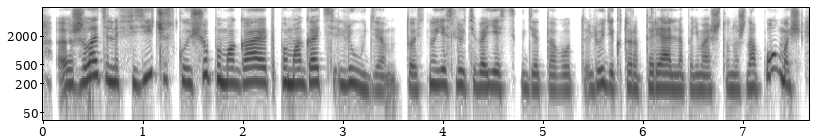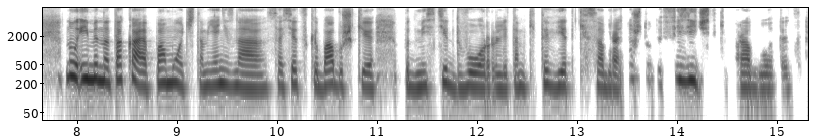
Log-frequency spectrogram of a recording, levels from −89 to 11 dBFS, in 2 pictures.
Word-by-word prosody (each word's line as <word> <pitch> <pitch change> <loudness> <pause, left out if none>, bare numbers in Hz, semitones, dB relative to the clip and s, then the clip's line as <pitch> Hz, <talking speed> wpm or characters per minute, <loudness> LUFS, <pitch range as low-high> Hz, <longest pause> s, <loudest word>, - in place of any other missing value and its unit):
Э, 195 - -1
желательно 235 +2 +3
физическую, 235 - -1
ещё 315 +9 +2
помогает 220 -2 +2
помогать 215 +1 +1
людям. 165 -8 -5
То 160 - -4
есть, 155 +5 -10
ну, 200 - -1
если 195 -1 -2
у 185 - -3
тебя 175 0 -3
есть 170 -1 -3
где-то 160 -2 -8
вот 155 +1 -11
люди, 175 +2 -3
которым 160 -2 -6
ты 170 - -5
реально 165 -2 0
понимаешь, 155 -1 -6
что - - -6
нужна 165 +2 -4
помощь. 170 - 0 0.3
Ну, 290 0 +8
именно 250 -4 +9
такая, 245 -7 +5
помочь 200 0 +1
там, 175 - -7
я 185 +1 -2
не 200 -1 +1
знаю, 165 -3 0
соседской 180 +2 -5
бабушке 180 -2 +1 0.3
подмести 175 +4 -3
двор 165 -2 -1
или 155 - -3
там 165 +2 -6
какие-то 195 +4 -7
ветки 175 -1 -3
собрать, 160 -3 -2
ну, 260 - -13
что-то 255 -6 -6
физически 245 0 +2
поработать, 160 -2 -5
175 Hz, 175 wpm, -21 LUFS, 160-210 Hz, 0.3 s, именно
